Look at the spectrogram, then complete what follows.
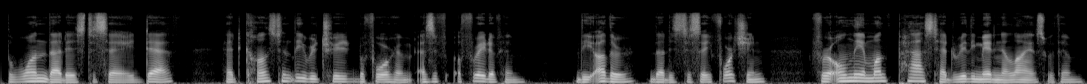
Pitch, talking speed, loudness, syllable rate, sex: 120 Hz, 175 wpm, -21 LUFS, 5.5 syllables/s, male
